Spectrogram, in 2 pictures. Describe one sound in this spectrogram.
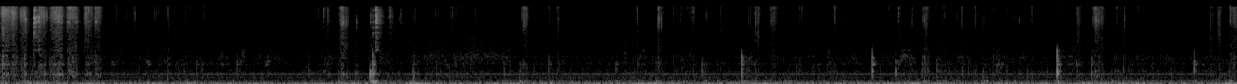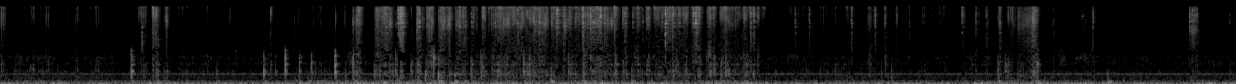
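Plastic tiles click as a hand sets them into a row, one by one.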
